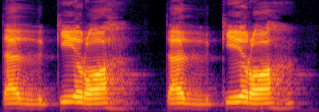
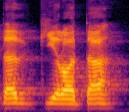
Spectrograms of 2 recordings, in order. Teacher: اب یہاں پر ہم وقف کریں گے تو تا کا ساؤنڈ جو ہے ہم نے ہمیشہ جو ہے ہا میں چینج کرنا ہے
